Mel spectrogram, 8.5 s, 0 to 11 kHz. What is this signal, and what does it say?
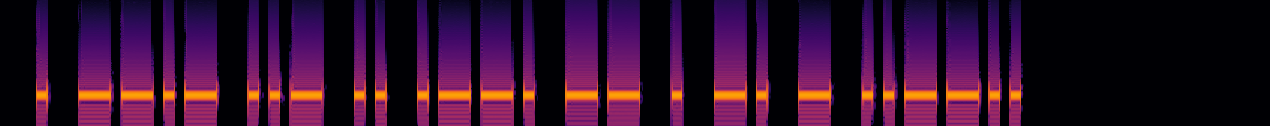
Morse code, heard as a keyed tone, about 17 wpm, 700 Hz. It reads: EQUIPMENT?
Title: Sentences from Top 1000 Words - Review Part 5 - 17wpm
